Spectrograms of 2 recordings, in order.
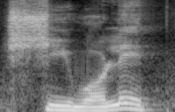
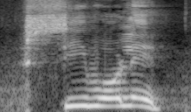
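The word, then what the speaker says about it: שיבולת: Entonces le decían, "Ahora pues di Shibolet." Y él decía, "Si bolet porque no podía pronunciar correctamente esa palabra."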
